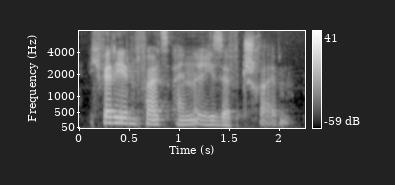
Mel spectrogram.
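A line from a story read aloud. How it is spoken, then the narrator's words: Plain. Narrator (German): sagte Jonas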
